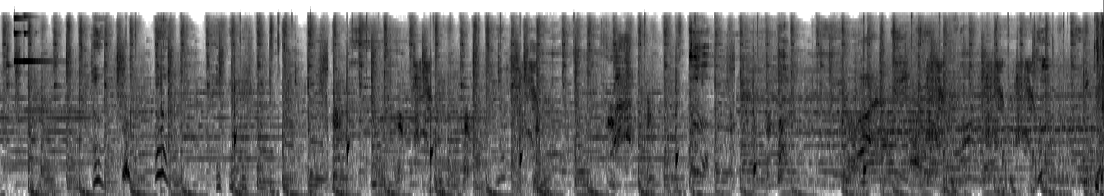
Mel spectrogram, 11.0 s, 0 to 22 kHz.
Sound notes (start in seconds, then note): 0.3 panting; 6.0 grunts; 8.6 chomping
